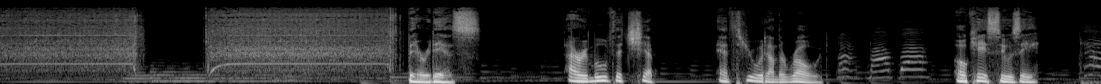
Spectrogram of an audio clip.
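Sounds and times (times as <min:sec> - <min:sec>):
electric screwdriver whirring on a bolt inside a car: 0:00.0 - 0:04.1
speech: 0:01.3 - 0:01.7, 0:04.1 - 0:04.9, 0:05.7 - 0:08.3, 0:09.6 - 0:10.5.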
